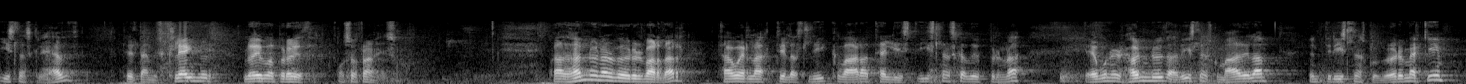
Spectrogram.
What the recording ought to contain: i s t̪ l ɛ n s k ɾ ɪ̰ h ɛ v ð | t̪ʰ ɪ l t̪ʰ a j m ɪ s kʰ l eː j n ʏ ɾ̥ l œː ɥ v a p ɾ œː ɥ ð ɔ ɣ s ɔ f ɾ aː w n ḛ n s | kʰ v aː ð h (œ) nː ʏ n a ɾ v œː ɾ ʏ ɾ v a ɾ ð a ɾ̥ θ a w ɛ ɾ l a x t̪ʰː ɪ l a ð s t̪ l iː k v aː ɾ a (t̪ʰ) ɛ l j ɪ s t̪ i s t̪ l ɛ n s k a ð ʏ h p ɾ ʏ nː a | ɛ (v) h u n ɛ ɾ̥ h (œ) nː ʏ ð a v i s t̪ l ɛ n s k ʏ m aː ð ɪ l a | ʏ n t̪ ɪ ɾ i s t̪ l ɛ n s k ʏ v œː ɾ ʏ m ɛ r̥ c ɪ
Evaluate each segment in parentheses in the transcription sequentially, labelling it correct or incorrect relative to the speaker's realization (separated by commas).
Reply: correct, correct, correct, correct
